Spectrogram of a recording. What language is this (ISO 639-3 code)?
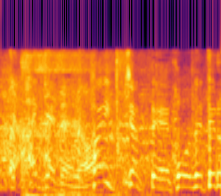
jpn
